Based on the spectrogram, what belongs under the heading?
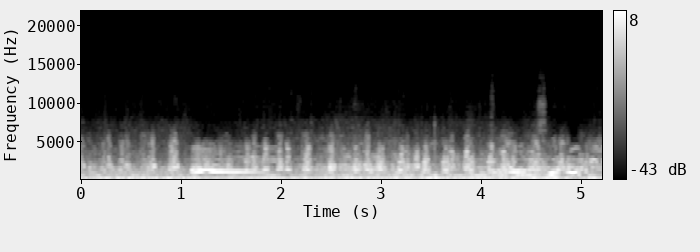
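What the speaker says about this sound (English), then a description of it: "They're ducks. Oh, are they? I can hear them quacking." Ducks quack and honk repeatedly inside a busy animal barn at the Kentucky State Fair, over a crowd murmur while a person briefly calls out a greeting.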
